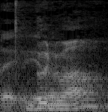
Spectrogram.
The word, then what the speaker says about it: Buñuel: And with the famous, I can never pronounce his name right, but Brunel or something like that. – Buñuel? – Okay, thank you.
